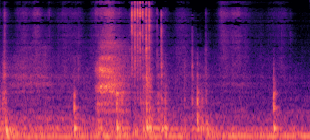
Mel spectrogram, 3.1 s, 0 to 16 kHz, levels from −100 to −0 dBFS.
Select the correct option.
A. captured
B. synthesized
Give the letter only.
B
